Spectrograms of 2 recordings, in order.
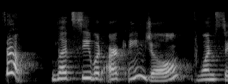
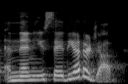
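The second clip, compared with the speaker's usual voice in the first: usual speaking voice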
